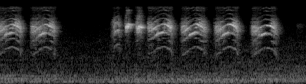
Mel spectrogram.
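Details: A Sooty-headed bulbul, recorded as a lure to provoke other birds into singing, gives a fast run of high, arched, slurred notes, about four per second, in two bursts with a short pause between.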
